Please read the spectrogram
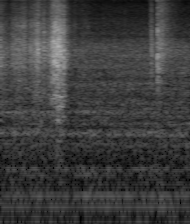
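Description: Sand-mix mortar being scooped by hand from a bucket and pushed in under a bathtub onto the concrete floor: two short gritty scrapes, the second a little over half a second in.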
